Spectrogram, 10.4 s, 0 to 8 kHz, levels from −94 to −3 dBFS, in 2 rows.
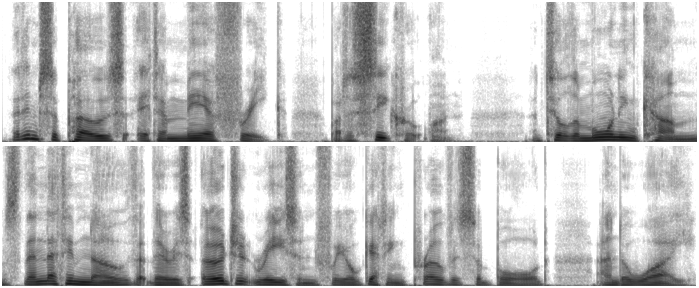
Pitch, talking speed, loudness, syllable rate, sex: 115 Hz, 180 wpm, -20 LUFS, 5.2 syllables/s, male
